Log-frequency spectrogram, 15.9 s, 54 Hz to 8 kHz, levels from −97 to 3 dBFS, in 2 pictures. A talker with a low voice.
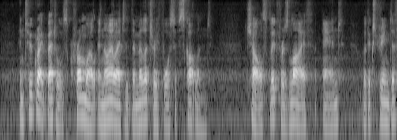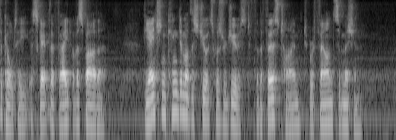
Yes: low, 105 Hz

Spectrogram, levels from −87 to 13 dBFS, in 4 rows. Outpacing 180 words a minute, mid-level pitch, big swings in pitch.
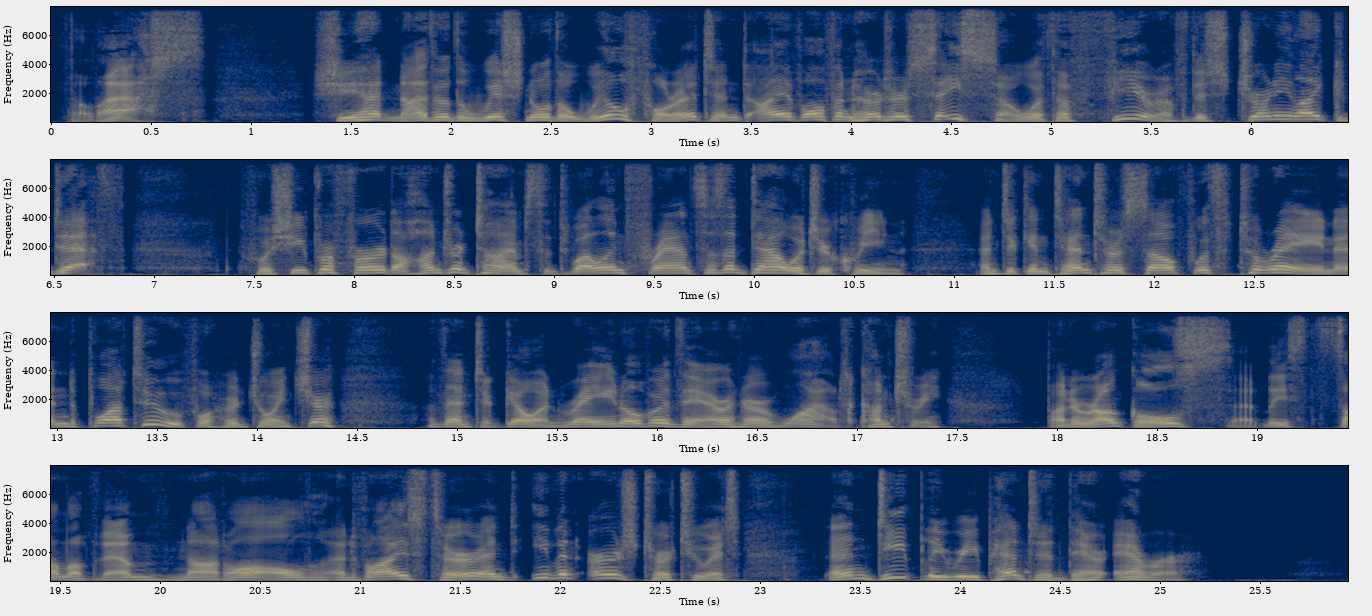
Yes: average, 200 wpm; medium, 170 Hz; wide, 6.6 semitones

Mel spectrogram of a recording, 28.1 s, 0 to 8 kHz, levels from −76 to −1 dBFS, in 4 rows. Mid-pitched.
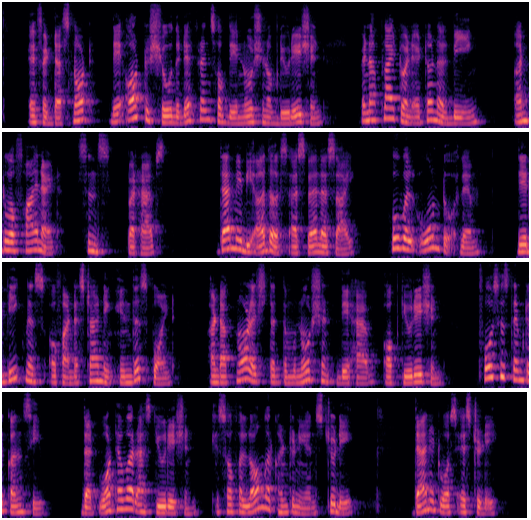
Yes: medium, 160 Hz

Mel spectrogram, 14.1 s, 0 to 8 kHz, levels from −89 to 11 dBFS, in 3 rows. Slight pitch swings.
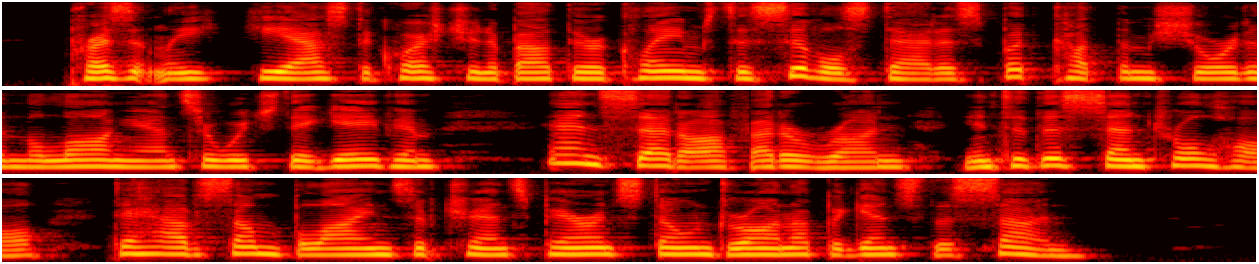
Yes: narrow, 1.4 semitones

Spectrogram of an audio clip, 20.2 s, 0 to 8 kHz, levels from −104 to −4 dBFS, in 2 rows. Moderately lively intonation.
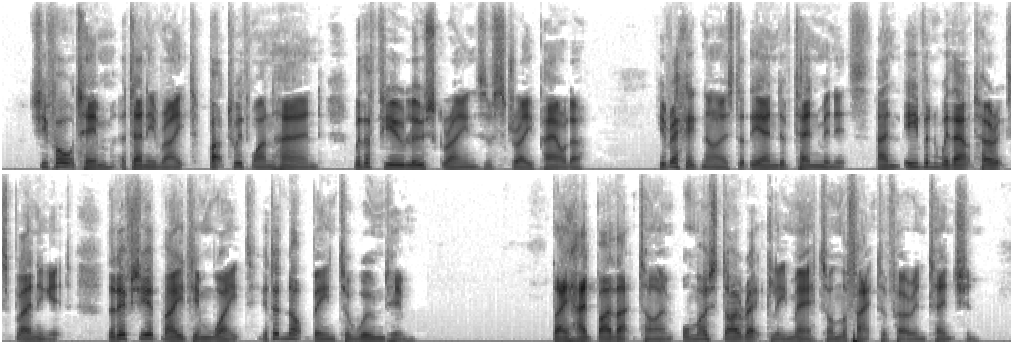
No: wide, 6.3 semitones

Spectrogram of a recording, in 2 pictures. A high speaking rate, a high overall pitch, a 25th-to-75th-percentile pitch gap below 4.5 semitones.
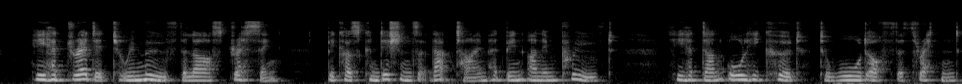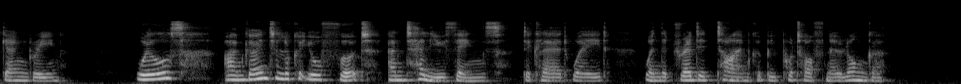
No: average, 160 wpm; high, 195 Hz; average, 2.8 semitones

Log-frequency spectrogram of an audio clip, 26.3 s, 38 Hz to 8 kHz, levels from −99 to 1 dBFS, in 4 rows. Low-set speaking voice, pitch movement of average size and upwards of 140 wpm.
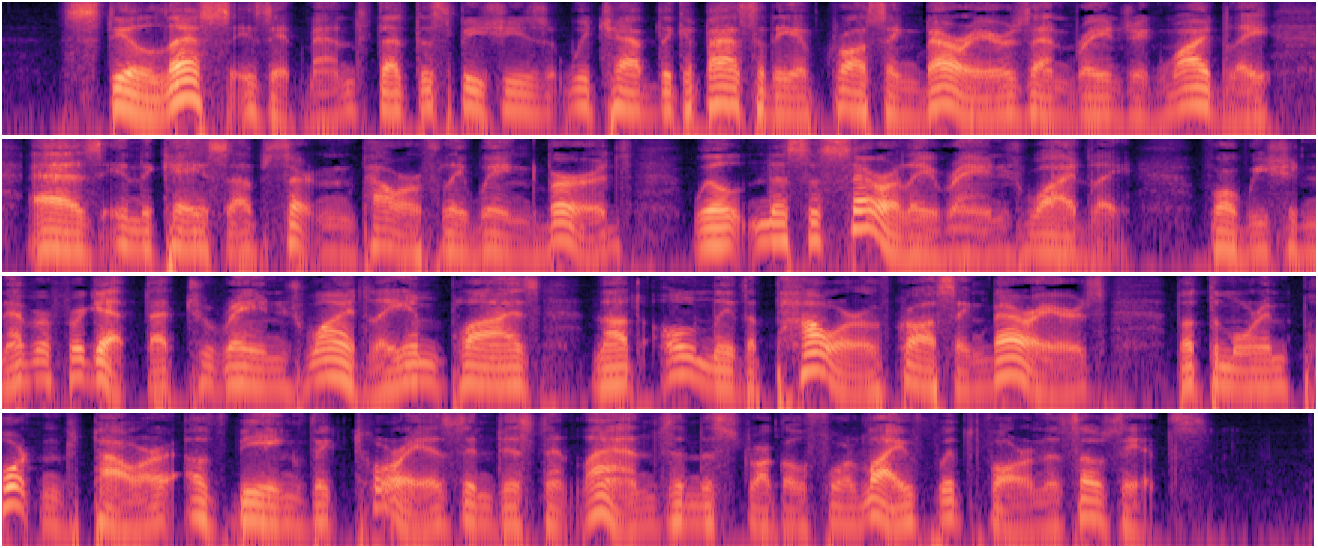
Yes: very low, 95 Hz; average, 4.5 semitones; average, 150 wpm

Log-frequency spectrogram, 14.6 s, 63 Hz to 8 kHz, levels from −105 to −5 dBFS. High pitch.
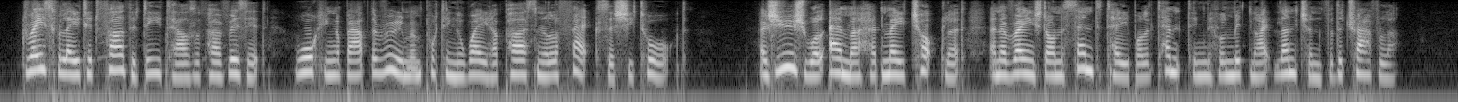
Yes: high, 225 Hz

